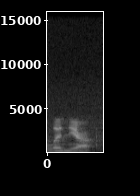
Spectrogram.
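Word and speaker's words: lagniappe: It is actually pronounced Lanyap. Lanyap or Lanyap. Lanyap or something. Lanyap. There you go.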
